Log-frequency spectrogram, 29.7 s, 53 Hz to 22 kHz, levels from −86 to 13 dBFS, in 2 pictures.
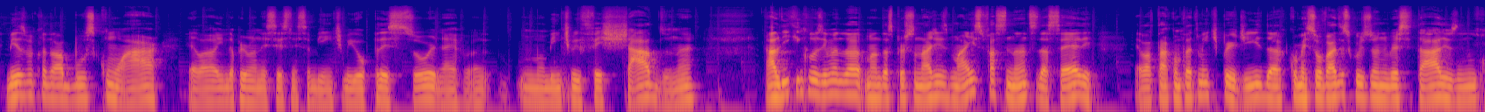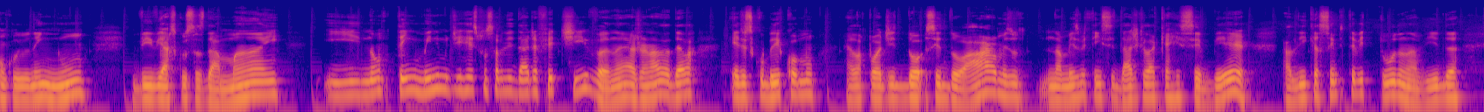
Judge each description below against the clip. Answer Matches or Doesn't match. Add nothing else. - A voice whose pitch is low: Matches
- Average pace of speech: Matches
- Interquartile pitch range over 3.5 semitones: Matches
